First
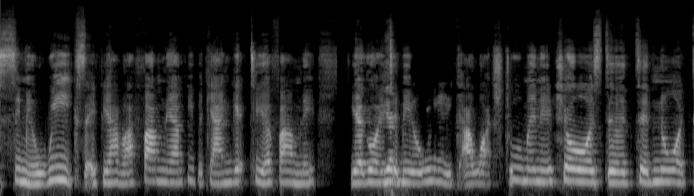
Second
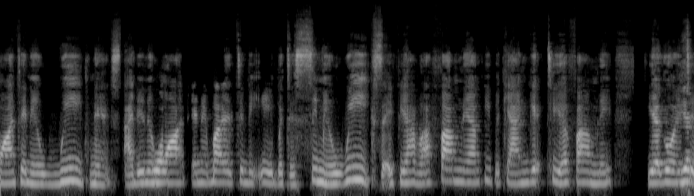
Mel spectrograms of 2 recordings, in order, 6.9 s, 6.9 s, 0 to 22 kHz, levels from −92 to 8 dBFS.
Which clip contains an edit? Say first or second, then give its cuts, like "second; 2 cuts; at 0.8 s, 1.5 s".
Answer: second; 1 cut; at 1.1 s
